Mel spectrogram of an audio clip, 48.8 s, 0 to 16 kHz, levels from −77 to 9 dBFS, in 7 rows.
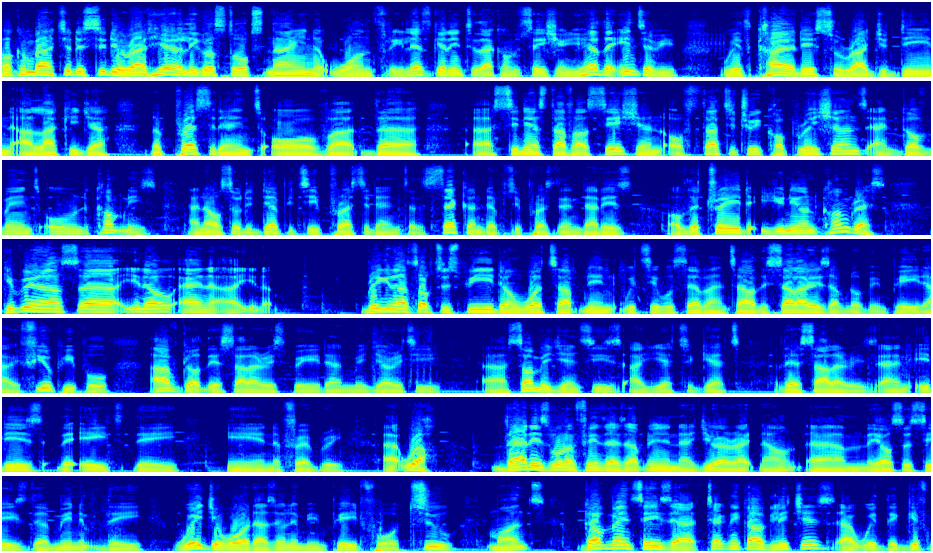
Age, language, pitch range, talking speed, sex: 40-59, English, 85-115 Hz, 185 wpm, male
